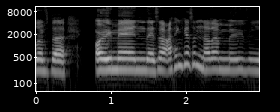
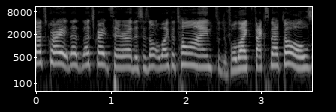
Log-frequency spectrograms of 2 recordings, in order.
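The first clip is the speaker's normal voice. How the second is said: sassy, dismissive brush-off delivery; 3 semitones higher than usual. Retelling how Sam brushes someone aside: sassy Sam voice. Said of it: "sassy Sam".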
